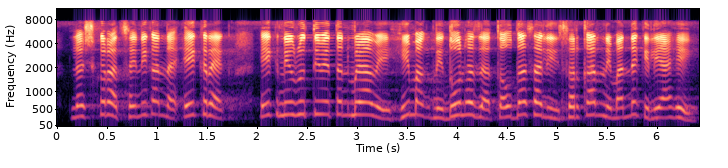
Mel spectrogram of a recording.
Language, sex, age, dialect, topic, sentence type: Marathi, male, 18-24, Standard Marathi, banking, statement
